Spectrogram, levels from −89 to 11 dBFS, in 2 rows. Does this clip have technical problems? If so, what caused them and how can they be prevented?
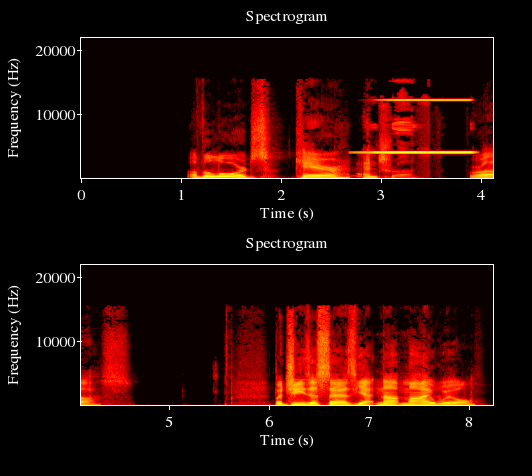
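Yes. The microphone picked up the loudspeaker it was feeding, and the loop gain passed one at 4.1 kHz, causing loudspeaker feedback squeal from 2.68 to 3.99 s: a pure tone that swells over about half a second until it sits somewhat louder than the speech. Lowering the loudspeaker gain, moving the microphone away from or behind the loudspeaker, or notching 4.1 kHz would keep the loop gain below one.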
